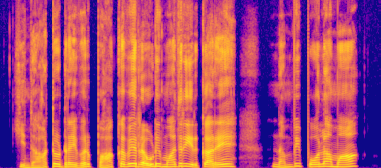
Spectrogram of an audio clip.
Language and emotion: Tamil, fearful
